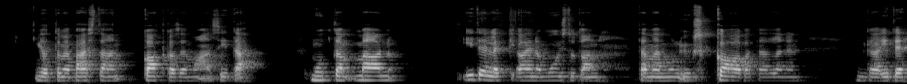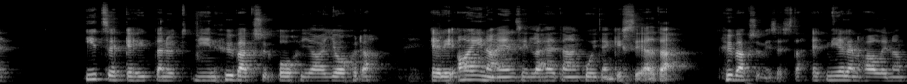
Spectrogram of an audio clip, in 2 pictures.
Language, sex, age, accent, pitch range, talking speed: Finnish, female, 30-49, native, 170-190 Hz, 105 wpm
